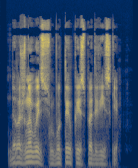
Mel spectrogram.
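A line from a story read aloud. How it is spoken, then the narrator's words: Grumbled. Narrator (Russian): проворчал Мастерс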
